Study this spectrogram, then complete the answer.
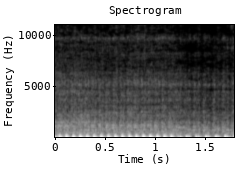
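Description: A motorcycle engine idles on a hill road with a steady, close, thumping pulse at an even rhythm, loud and alone, slightly uneven near the end.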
